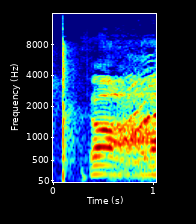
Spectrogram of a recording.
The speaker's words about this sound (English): can we just share a crisp, absolutely synchronized high five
